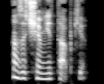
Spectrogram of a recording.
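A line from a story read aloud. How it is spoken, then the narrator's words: Grumble. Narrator (Russian): проворчала Моти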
